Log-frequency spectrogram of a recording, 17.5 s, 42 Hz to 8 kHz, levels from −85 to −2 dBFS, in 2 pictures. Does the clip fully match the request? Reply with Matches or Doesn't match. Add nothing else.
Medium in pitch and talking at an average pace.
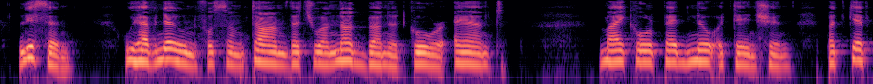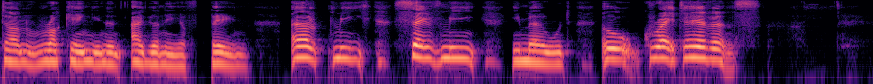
Doesn't match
